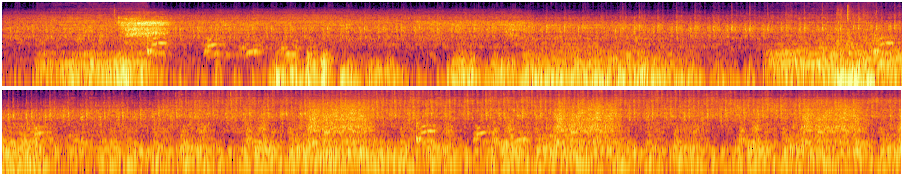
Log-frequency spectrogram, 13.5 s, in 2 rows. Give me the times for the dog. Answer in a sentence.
The dog can be heard from 0.2 to 2.2 s, from 5.7 to 7.2 s and from 9.0 to 10.9 s.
